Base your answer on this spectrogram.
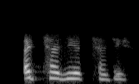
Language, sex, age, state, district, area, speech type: Punjabi, female, 18-30, Punjab, Shaheed Bhagat Singh Nagar, urban, conversation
